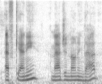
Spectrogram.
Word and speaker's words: Yevgeny: It's Evgeny. Imagine moaning that. How do you say that? Yeah, I dated the guy with that name. Evgeny. Yevgeny.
